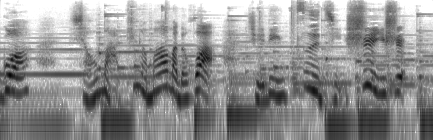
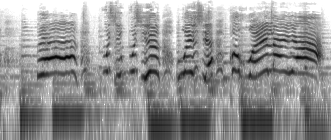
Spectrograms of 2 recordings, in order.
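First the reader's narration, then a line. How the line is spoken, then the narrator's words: Panicked shout, small squirrel. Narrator (Chinese): 小松鼠慌忙的喊道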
